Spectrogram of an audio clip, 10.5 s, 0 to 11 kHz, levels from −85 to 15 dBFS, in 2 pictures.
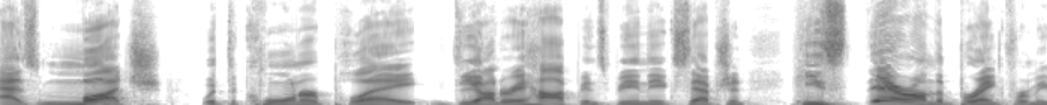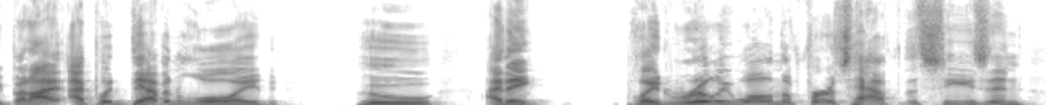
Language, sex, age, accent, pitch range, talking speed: English, male, 50-69, American, 135-180 Hz, 210 wpm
